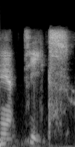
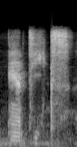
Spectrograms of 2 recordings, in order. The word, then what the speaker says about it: antiques: And the last word, not antiques. Okay. Changes here. It's ant. Antiques. Antiques. And u here makes a like k sound.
